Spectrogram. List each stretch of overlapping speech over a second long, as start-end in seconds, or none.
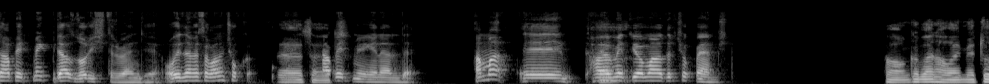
none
